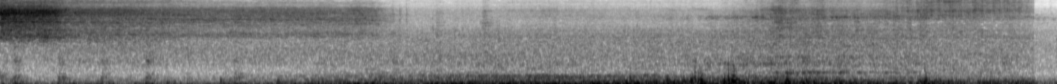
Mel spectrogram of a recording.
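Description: Rome's Roma–Giardinetti narrow-gauge electric train rumbling over wet track as it approaches and passes, the low running noise building over several seconds before cutting off abruptly near the end. A loud hiss at the very start fades away over the first few seconds.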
